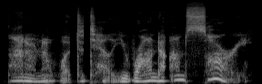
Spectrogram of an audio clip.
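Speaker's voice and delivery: hushed, breathy apology under the breath; sheepish whisper. A narrator's reading. Husband whispering an apology to Rhonda, barely voiced. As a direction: whisper it like you can't face her.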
